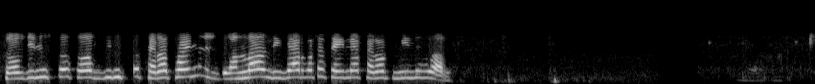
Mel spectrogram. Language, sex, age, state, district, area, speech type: Bengali, female, 60+, West Bengal, Uttar Dinajpur, urban, conversation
